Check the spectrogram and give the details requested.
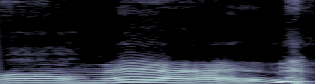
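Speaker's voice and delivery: high, fake-tearful little pet voice. Voicing a pet cat who was bapped in the face, in a mock tearful voice. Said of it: "have tears going in his eyes".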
